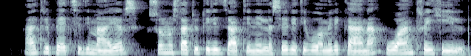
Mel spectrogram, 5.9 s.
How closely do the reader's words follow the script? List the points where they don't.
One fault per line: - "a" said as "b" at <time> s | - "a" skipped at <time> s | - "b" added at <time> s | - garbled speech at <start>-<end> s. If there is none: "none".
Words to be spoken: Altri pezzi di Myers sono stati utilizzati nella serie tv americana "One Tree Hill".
none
